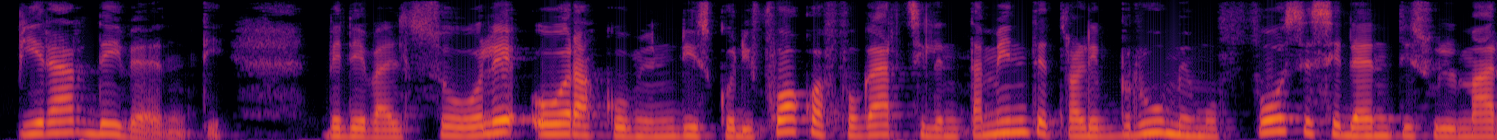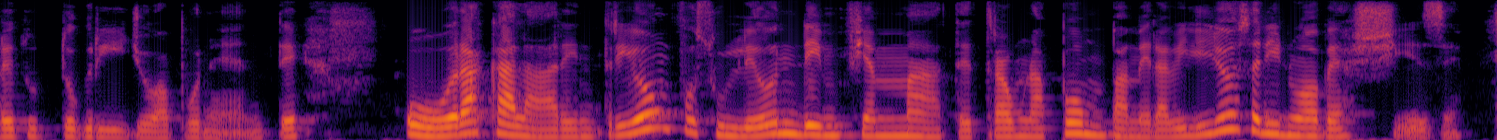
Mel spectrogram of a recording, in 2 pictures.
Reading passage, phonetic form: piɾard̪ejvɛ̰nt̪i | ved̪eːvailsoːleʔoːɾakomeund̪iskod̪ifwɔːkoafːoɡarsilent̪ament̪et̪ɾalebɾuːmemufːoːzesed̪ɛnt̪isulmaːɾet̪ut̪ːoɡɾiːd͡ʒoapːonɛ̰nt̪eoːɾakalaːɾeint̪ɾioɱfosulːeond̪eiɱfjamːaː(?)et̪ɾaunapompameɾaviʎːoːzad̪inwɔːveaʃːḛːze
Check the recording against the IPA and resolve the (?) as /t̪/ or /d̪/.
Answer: t̪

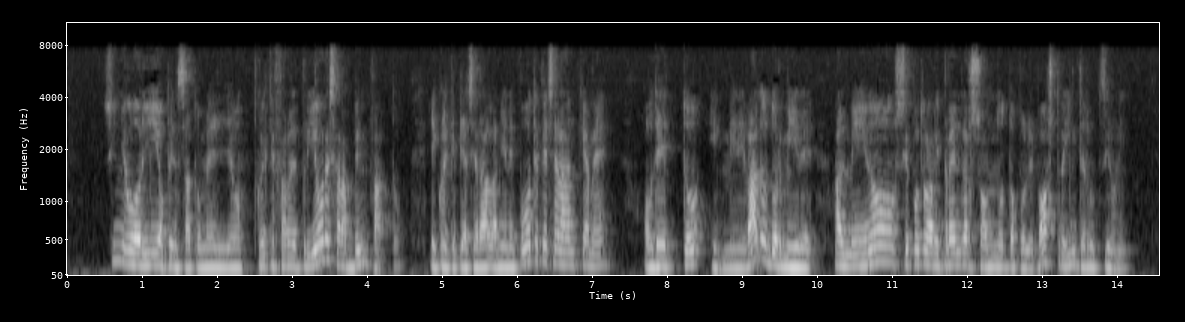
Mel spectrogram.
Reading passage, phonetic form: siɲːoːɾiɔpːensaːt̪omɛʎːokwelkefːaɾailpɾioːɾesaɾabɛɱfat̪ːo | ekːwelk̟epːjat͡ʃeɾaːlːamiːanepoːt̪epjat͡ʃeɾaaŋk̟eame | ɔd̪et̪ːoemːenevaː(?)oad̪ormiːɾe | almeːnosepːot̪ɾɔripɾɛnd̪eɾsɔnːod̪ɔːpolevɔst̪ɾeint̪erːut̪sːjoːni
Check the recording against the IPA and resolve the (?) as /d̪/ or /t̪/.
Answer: d̪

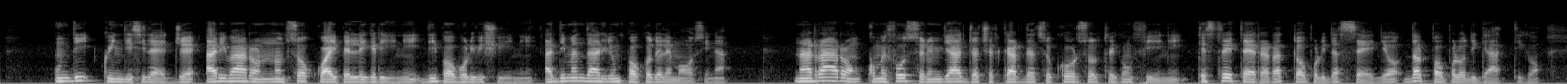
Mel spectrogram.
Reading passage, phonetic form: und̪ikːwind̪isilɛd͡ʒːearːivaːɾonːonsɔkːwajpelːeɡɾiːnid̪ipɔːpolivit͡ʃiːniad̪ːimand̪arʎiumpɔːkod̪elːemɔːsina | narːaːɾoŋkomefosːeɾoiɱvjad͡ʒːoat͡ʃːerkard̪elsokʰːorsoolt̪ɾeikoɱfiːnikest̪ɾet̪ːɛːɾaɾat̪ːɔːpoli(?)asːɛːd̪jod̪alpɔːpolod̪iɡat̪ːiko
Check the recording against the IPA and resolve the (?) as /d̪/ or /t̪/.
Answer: d̪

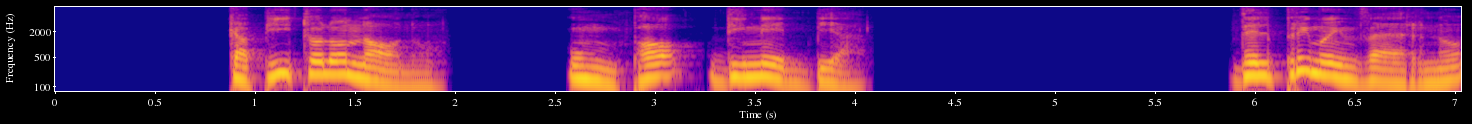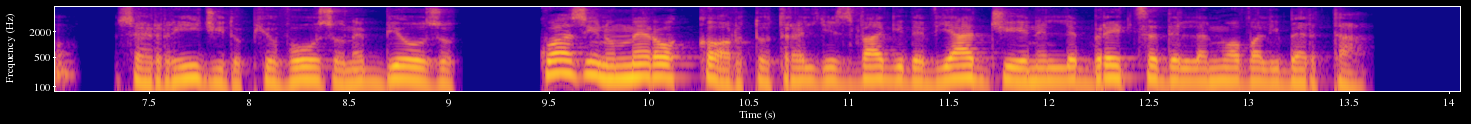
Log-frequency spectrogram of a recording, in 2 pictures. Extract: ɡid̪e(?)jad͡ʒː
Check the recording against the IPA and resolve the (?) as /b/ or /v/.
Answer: v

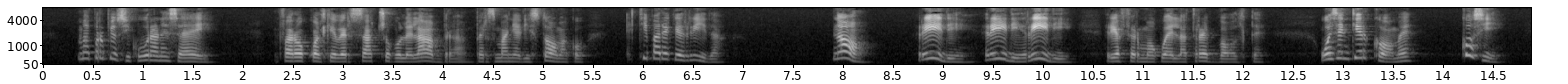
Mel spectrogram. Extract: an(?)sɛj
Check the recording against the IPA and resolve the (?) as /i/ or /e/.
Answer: e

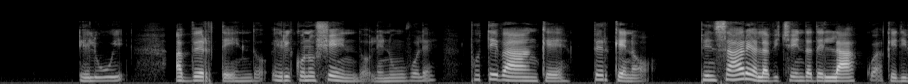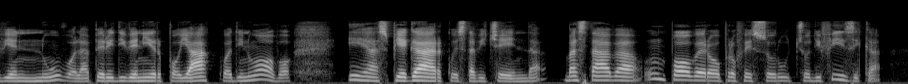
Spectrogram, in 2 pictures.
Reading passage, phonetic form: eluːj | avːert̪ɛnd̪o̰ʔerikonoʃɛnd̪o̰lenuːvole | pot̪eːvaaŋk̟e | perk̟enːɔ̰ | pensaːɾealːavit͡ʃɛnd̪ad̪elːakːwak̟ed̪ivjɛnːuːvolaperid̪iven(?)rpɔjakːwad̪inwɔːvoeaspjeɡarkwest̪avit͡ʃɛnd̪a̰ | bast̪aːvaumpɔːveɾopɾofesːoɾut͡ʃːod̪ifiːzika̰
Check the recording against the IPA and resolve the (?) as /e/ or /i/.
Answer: i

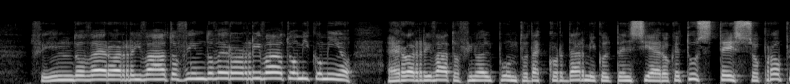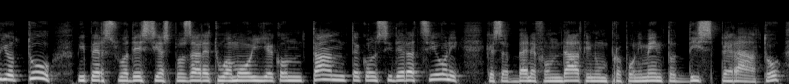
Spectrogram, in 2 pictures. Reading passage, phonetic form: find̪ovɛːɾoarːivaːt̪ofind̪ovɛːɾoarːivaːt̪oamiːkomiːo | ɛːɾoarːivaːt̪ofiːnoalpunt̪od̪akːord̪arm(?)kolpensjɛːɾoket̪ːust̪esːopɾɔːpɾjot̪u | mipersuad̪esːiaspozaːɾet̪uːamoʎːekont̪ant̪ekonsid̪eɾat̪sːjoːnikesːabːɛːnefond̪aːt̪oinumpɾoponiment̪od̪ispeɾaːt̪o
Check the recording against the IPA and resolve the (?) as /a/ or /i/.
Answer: i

